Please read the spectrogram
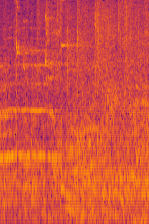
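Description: Sports-hall hubbub: players' voices chattering and calling out, with short sharp slaps and sneaker squeaks on the wooden court as the teams slap hands down the handshake line.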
